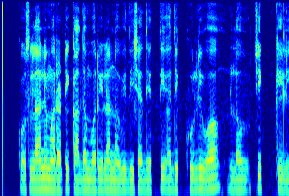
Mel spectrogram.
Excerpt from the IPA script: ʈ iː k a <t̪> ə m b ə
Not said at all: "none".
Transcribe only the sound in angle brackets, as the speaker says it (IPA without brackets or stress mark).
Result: d̪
